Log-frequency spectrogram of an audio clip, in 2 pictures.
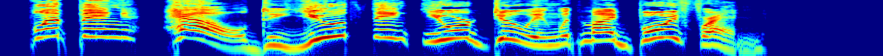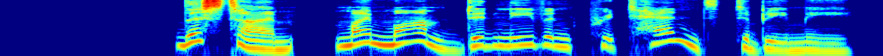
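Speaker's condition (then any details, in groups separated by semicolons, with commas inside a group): No condition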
